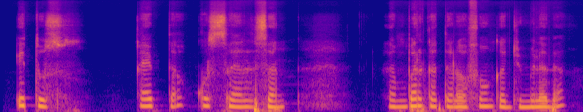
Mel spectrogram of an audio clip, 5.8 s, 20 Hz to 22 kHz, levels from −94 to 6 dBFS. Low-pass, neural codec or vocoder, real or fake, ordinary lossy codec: none; codec, 44.1 kHz, 7.8 kbps, DAC; fake; none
